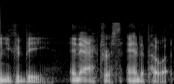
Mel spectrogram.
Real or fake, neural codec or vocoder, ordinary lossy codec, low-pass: real; none; MP3, 64 kbps; 7.2 kHz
